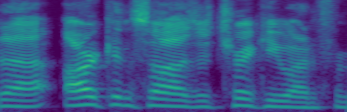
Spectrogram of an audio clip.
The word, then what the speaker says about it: Arkansas: state legislator making the Arkansas pronunciation official ever since Americans have gone along with the s-list first syllable stressed version of Arkansas so they had an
